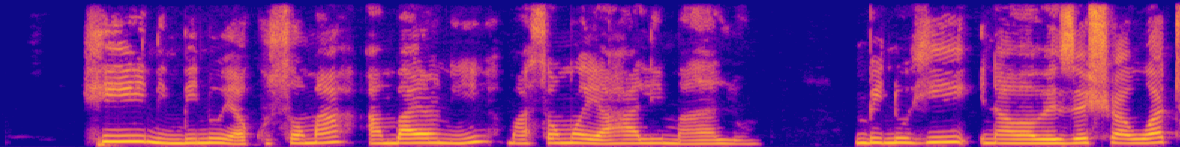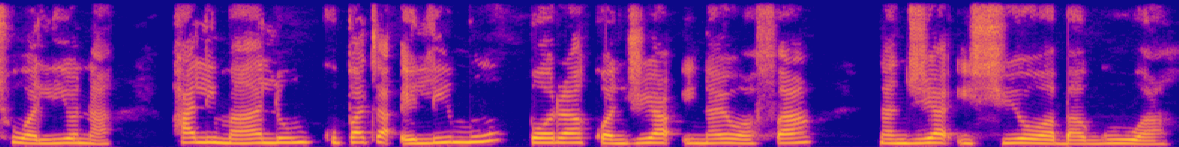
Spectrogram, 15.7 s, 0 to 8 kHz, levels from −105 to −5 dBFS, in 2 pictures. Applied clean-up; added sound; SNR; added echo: none; none; none; none.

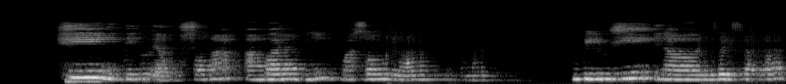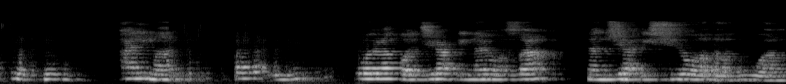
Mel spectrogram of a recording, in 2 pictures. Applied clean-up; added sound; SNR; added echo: neural mask model DeepFilterNet 3.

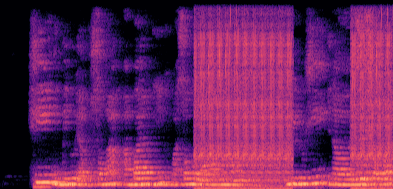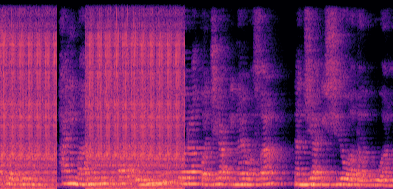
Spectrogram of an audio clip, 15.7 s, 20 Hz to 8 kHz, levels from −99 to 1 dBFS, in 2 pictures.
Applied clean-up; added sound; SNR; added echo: none; Tools; 5 dB; reverberation time 1.3 s.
